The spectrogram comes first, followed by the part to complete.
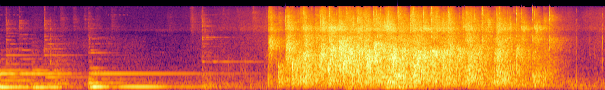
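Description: Acoustic guitar playing the closing notes of a song, with a last chord struck about two seconds in and left to ring out. About five seconds in, audience applause starts, louder than the guitar, and fades away near the end.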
